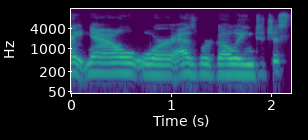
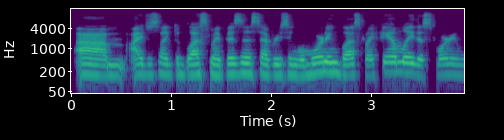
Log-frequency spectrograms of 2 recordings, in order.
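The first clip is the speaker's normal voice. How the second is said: ordinary talk, nothing marked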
